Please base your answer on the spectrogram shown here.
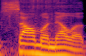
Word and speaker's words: salmonella: In the word salmonella, the first letter L is pronounced, despite many English speakers tending to soften or skip it in casual speech.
